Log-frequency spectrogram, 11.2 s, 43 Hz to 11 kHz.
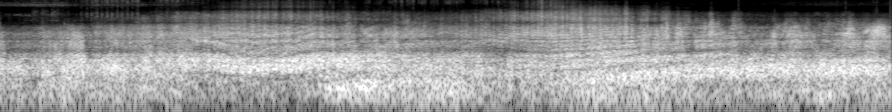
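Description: MiG-17 jet fighter flying past at high power with its afterburner lit: a loud, steady jet roar. The pitch slides down and back up as it passes and turns, with some crackle near the end.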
